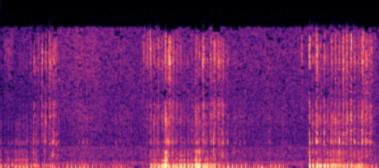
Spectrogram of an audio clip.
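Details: Domestic cat dozing while purring very loudly without stopping, a deep continuous buzzing rumble that swells and eases with each breath, close and clear in a quiet room.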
